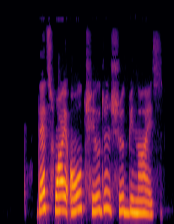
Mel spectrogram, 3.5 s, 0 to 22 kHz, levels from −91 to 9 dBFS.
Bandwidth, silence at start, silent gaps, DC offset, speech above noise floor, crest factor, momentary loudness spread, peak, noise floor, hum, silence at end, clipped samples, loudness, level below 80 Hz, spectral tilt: 13 kHz; 0.75 s; none; under 0.1%; 36 dB; 16 dB; 10 LU; -2 dBFS; -52 dBFS; none; 0.4 s; under 0.1%; -16 LUFS; -72 dBFS; -7 dB/octave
